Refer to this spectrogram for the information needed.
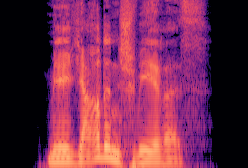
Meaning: strong/mixed nominative/accusative neuter singular of milliardenschwer
- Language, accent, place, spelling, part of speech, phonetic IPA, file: German, Germany, Berlin, milliardenschweres, adjective, [mɪˈli̯aʁdn̩ˌʃveːʁəs], De-milliardenschweres.ogg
